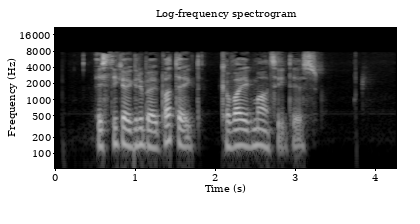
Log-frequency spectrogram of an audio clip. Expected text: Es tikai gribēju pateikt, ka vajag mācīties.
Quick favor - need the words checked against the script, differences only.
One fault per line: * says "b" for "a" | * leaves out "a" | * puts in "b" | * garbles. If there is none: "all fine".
all fine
